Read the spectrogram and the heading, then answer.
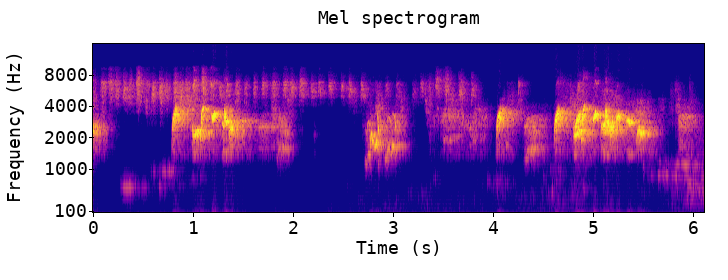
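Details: Caged 1.5-year-old red-whiskered × stripe-throated bulbul crossbreed singing during a loudness test: loud bubbly whistled phrases, with a thin, high, continuous twittering from another bird running beneath them.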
